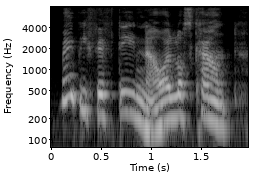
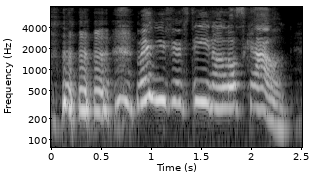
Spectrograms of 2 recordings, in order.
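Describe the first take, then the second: First: Softer, slower admission; quiet aside. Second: High, drawn-out words through laughter; laughing. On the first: Correcting her fourteen years single, quiet aside. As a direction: drop it in quietly, almost to yourself. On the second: Admitting she lost count of years single, laughing. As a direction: crack up and repeat it much higher. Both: Real, not acted.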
